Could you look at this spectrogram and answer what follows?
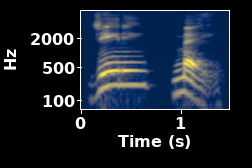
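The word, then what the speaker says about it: Jeannie Mai: Jeannie May.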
